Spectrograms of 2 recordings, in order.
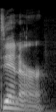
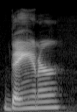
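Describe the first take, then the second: First: The word is said in a plain accent. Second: The word is said in a Southern country accent. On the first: "I pronounce it dinner" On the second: "that's very country"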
